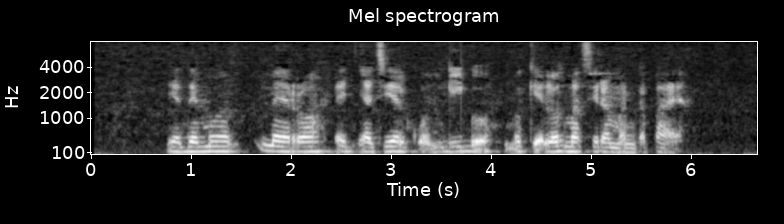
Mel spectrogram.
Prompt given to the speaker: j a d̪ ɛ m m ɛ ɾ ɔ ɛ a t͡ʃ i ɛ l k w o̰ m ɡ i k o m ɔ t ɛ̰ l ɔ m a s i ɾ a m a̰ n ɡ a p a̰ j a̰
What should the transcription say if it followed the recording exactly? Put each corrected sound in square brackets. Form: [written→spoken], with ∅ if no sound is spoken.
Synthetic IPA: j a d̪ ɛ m m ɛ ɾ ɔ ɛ a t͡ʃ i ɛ l k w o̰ m ɡ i [k→ɡ] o m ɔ [t→k] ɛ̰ l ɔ m a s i ɾ a m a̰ [n→ŋ] ɡ a p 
